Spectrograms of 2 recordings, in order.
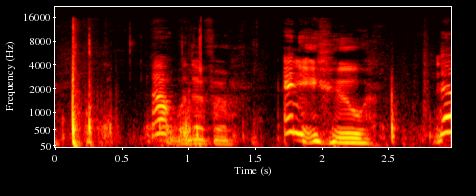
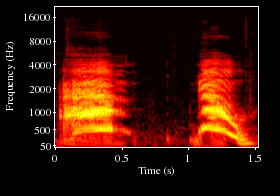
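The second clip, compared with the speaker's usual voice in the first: emphatic refusal; 8 semitones lower, 8 dB louder than usual. Acted. Answering whether a character is in the trailer, emphatic refusal. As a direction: shoot the question down loudly.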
